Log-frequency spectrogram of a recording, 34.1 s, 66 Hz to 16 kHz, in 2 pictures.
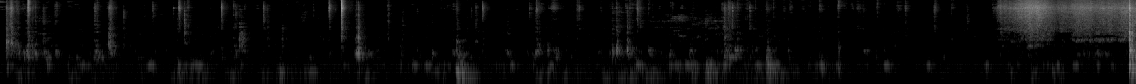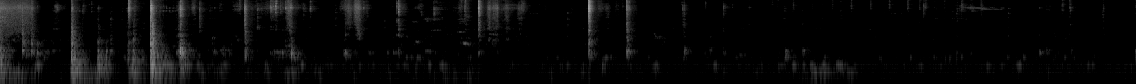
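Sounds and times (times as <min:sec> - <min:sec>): hissing burst: 0:15.0 - 0:17.6.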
